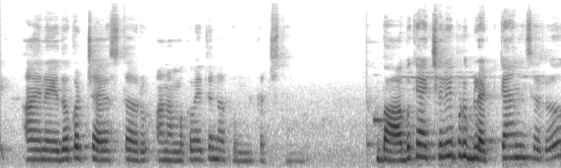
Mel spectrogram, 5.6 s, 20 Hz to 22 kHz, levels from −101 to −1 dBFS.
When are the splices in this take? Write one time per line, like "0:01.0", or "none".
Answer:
0:03.4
